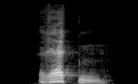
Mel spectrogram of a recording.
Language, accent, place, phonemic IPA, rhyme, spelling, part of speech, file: German, Germany, Berlin, /ˈʁɛtn̩/, -ɛtn̩, retten, verb, De-retten.ogg
- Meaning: to save, to rescue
